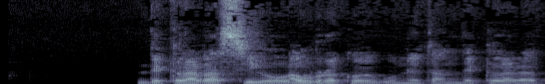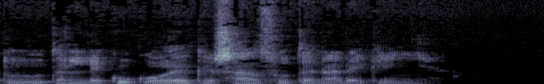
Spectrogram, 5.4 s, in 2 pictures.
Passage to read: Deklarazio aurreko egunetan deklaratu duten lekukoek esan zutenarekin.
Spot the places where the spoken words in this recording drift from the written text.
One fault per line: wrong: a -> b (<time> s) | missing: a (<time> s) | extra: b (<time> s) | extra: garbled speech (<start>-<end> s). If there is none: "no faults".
no faults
